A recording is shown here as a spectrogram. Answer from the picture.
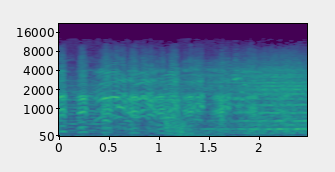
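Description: A man laughing: a few short bursts, then a longer run of laughter.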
